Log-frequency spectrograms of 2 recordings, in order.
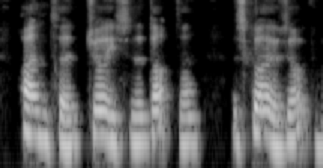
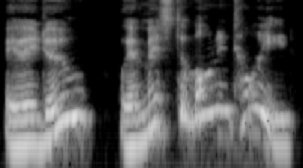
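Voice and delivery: urgent objection; 8 semitones higher than usual. A narrator's reading. Silver objects.

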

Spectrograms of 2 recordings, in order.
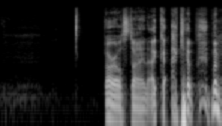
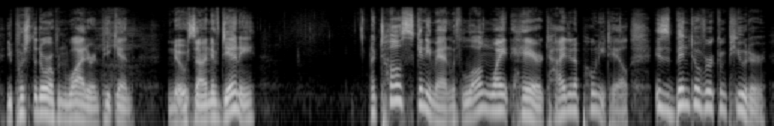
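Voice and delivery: ordinary delivery, nothing marked

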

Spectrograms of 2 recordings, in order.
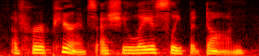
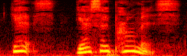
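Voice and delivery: higher, quick brush-off of a promise; impatient; 8 semitones higher, 4 dB louder, slower than usual. Acted. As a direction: get it over with, impatiently. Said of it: "said Jude impatiently".

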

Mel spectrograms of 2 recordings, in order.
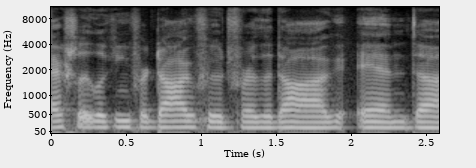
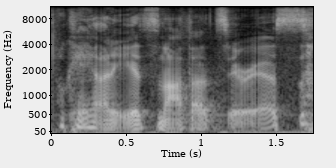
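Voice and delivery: put-on old lady; 6 semitones lower, 5 dB quieter than usual.

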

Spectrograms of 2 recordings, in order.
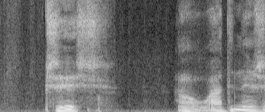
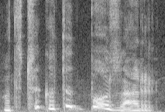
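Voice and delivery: distraught question; 10 semitones higher, 3 dB louder than usual. Acted.

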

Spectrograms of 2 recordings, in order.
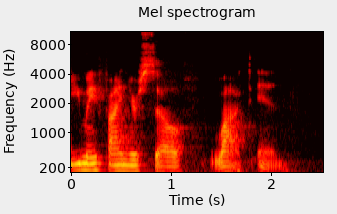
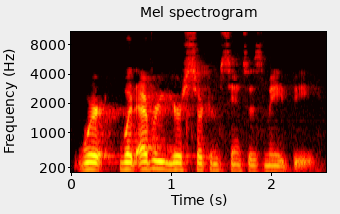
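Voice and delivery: ordinary talk

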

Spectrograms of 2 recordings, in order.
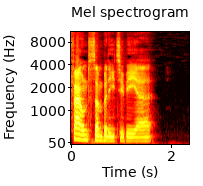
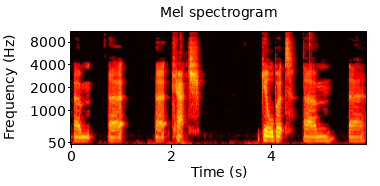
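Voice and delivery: ordinary delivery

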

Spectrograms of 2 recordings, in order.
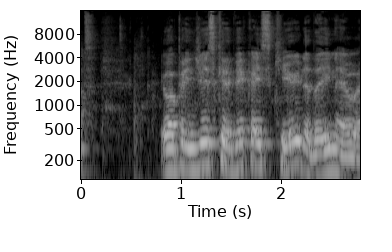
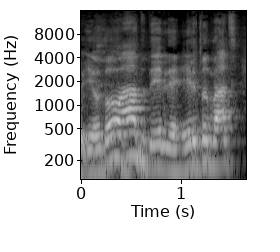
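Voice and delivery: ordinary talk, nothing marked

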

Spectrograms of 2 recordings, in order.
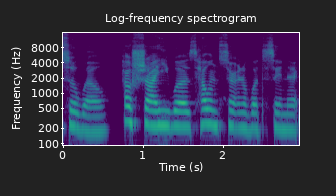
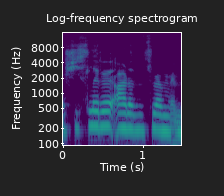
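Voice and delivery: plain reading voice

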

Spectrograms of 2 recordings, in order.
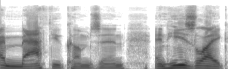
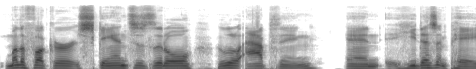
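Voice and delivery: normal talking voice

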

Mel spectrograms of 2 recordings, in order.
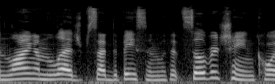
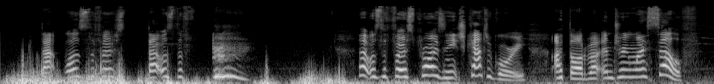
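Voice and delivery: high, loud, voice wobbling with envy; gush, pitch wobbling up and down; excited and envious; 6 semitones higher, 4 dB louder than usual. A narrator's reading. Gillen pressing Omri, excited and envious. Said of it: "Excitement and envy were in Gillen's voice".

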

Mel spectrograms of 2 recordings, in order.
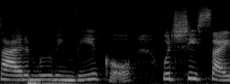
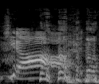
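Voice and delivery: laughing; 6 semitones higher, 11 dB louder than usual. Real, not acted. Cracking up at the joke.

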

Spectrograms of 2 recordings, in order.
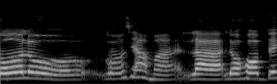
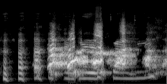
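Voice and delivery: laughing; 6 semitones higher, 14 dB louder, much slower than usual. Real, not acted. Laughing through the word.

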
